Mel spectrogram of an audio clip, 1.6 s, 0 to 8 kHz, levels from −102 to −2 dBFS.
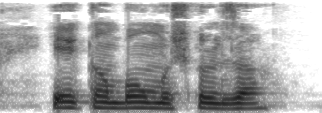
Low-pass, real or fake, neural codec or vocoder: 7.2 kHz; real; none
